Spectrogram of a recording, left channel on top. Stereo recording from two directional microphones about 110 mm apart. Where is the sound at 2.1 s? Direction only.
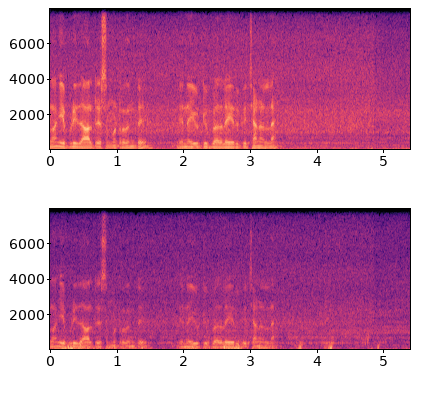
10° left (ahead or behind).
